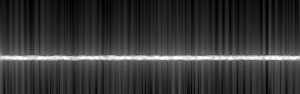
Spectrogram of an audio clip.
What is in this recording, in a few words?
filtered input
